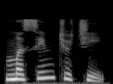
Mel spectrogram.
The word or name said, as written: mesin cuci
